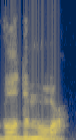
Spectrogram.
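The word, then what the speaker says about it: Voldemort: to get used to it is Lord Baltimore there's no T no more and there's official look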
